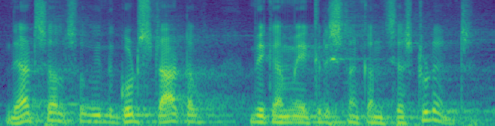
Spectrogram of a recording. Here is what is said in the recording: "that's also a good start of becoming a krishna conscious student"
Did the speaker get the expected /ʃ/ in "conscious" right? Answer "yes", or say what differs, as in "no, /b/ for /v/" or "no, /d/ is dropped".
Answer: no, /s/ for /ʃ/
